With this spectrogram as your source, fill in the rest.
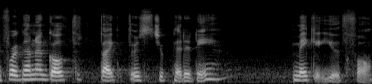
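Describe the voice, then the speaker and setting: A woman with a fairly high pitch, at a moderate pace. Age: 30s. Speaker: podcast co-host. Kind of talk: casual chat.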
